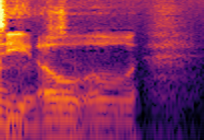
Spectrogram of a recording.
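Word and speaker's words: Connemara: There's one, Coonamara, something like that. It's Coonemara.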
